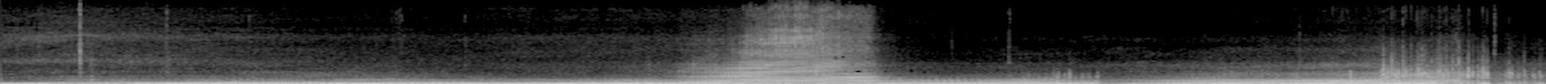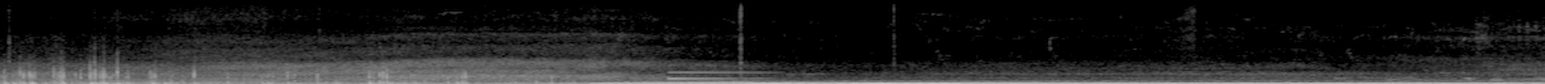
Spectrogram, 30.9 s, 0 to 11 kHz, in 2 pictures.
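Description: Dodge Challenger HEMI V8 heard from inside the cabin, running at cruise, then revved hard about eight seconds in with a steeply rising pitch and easing off; a second hard pull comes a few seconds later. After a quieter stretch of road noise, a steady engine drone returns near the end.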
